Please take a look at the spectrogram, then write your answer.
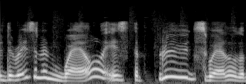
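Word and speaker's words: Bryde's: resident whale is the Broods whale or the brides whale spelled Brides but it's they said they pronounce it Broods well and was a done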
